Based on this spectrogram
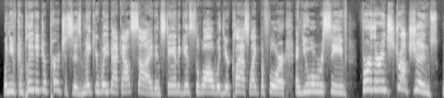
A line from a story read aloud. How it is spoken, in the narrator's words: one of the students called out from the crowd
